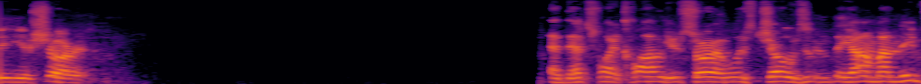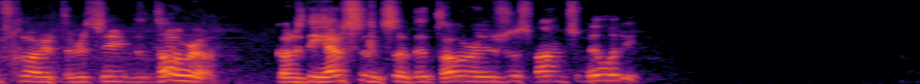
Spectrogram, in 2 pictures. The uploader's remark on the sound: The following lecture was delivered LIVE in Jerusalem via Zoom on December 31, 2020.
